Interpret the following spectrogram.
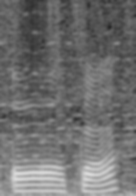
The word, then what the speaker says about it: апа: Мы тянем гласные буквы. Опа.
